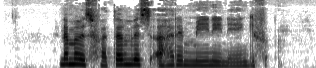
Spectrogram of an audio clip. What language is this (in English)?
Divehi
